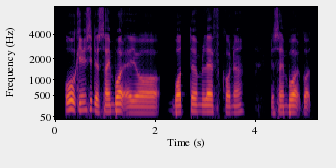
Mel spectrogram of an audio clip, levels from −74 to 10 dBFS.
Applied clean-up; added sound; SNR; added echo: none; none; none; none.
